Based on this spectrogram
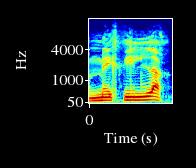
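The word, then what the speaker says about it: מחילה: La segunda palabra, Mejilá, Mejilá, se escribe Meshilá, Meshilá, se lee Mejí con J, Mejilá.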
